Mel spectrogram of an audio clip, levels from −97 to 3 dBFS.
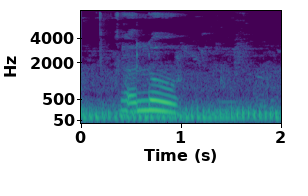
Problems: none marked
